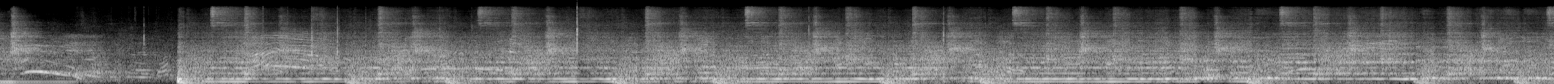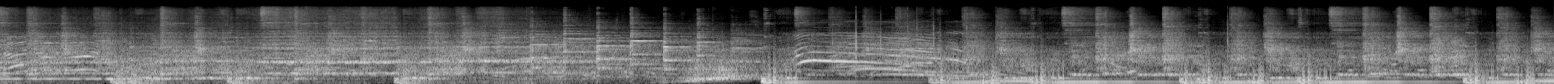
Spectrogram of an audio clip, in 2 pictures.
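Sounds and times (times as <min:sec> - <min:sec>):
hip-hop track over sound system: 0:01.7 - 0:31.0
crowd cheering: 0:01.8 - 0:10.9, 0:23.3 - 0:25.8.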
